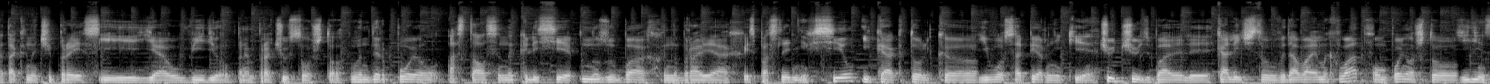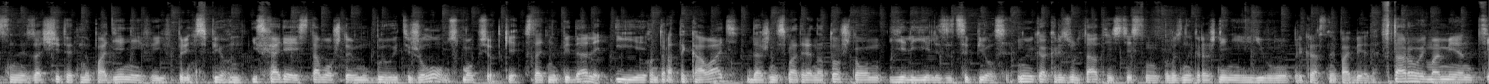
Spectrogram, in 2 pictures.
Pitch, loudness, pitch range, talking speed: 105 Hz, -15 LUFS, 105-110 Hz, 155 wpm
